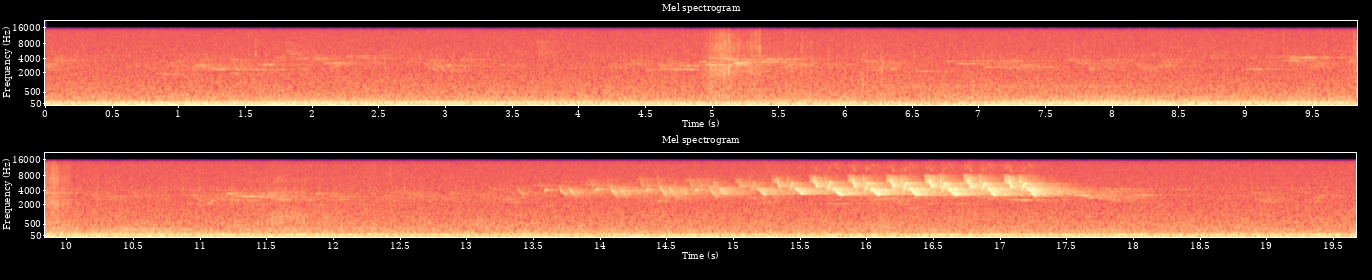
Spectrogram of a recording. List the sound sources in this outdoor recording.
Red-eyed Vireo, Hermit Thrush, Ovenbird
